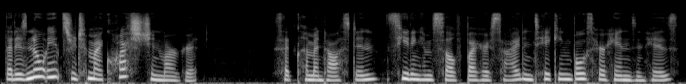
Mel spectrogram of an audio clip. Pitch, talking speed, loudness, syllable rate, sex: 225 Hz, 200 wpm, -17 LUFS, 5.4 syllables/s, female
